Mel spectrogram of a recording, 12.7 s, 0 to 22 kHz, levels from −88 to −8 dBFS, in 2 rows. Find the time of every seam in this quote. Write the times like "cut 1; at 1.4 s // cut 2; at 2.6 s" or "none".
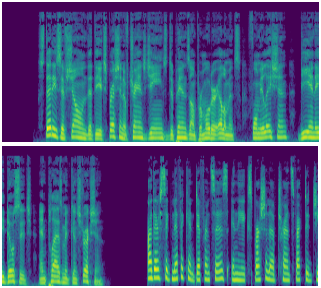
cut 1; at 7.0 s // cut 2; at 9.2 s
